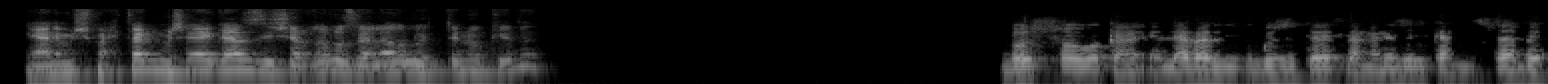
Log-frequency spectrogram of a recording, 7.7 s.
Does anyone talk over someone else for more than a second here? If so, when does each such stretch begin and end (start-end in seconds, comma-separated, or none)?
none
